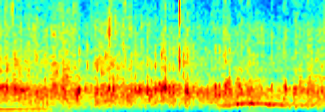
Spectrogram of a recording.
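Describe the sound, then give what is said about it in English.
Steady, dense hand clapping from a group fills the whole moment at a fairly loud level, with faint voices murmuring underneath. “Hand claps.”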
